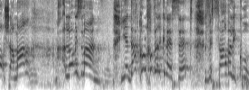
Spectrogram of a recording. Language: Hebrew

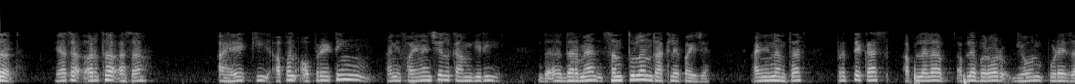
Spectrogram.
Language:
Marathi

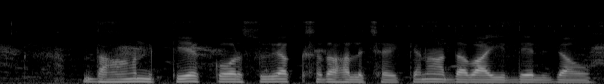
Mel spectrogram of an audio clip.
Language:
Maithili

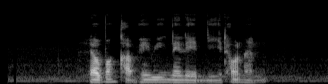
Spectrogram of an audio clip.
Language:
Thai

